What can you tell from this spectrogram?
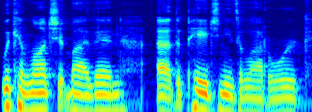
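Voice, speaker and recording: A man's dark, mellow voice moves with fairly even intonation. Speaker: trading YouTuber and mentor. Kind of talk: casual vlog update. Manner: scattered, hesitant.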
